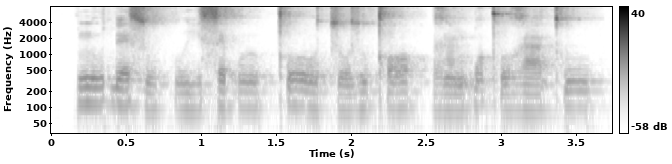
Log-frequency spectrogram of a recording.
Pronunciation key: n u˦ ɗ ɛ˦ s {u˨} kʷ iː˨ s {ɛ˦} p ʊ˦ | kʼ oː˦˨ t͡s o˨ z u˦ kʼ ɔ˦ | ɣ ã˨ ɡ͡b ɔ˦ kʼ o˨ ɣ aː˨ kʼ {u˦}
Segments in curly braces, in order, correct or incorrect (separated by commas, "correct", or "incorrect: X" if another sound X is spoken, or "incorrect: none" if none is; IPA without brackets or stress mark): correct, correct, correct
